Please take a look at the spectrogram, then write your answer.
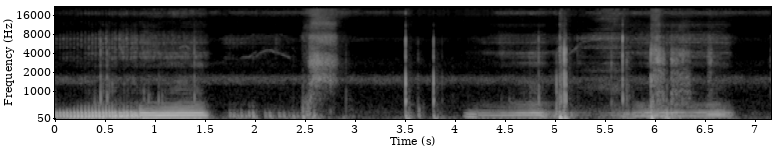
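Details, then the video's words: Mia the dog asleep, giving rough, low snores: a strong rumble at the start, then softer buzzy breaths later, with sharp clicks and a brief rustle between them. "Mia the amazing snoring dog."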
